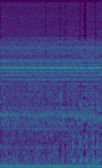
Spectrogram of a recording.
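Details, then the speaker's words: Mosci Gyrocam gimbal booted without camera mounted: constant high-pitched whine over low hum; motors overtuned and oscillating because camera load is absent, door partly steadying it. Always boot with camera mounted. "Can you hear that noise? What's happening now is it's overtuned."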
